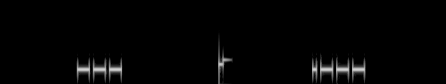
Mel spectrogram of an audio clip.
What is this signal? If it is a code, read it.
Morse code, heard as a keyed tone, about 30 wpm, 700 Hz. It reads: O J
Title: Single Character (Letter:Number:Punctuation:Prosign) 30wpm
